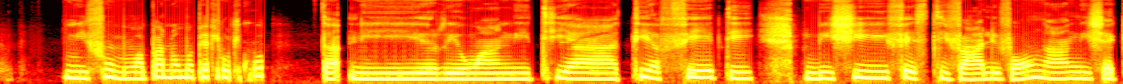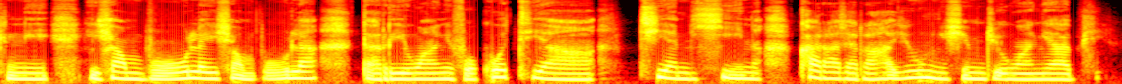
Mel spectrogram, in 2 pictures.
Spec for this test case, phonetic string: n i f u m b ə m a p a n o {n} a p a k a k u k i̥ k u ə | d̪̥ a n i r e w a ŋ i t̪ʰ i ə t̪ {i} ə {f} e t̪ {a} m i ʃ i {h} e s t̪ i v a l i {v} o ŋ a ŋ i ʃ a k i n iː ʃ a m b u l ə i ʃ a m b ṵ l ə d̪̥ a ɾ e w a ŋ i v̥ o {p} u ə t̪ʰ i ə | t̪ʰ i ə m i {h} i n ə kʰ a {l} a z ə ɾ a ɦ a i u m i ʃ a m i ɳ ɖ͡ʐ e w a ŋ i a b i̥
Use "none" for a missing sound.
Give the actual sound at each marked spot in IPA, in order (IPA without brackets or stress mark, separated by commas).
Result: m, i, f, i, f, v, k, h, ɾ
